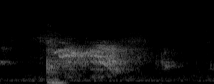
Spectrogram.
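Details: Newborn Labrador Retriever puppy, one of seven in a litter born May 24, 2021 to their mother Belle, on an indoor puppy cam: a single drawn-out whine lasting under a second, with soft room hum behind.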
